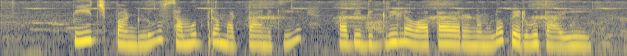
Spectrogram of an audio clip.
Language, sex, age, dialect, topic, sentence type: Telugu, female, 18-24, Southern, agriculture, statement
